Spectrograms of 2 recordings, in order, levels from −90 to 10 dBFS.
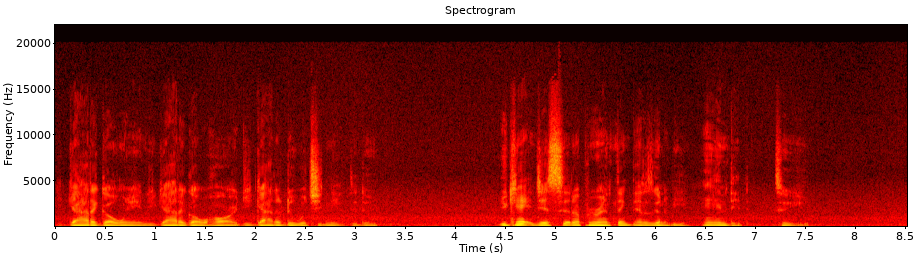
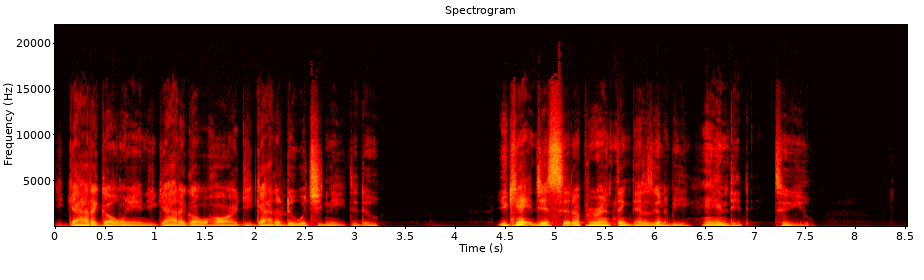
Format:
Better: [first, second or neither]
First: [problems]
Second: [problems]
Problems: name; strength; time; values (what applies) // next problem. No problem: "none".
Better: second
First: hiss; faint; throughout; 20 dB below the speech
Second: none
